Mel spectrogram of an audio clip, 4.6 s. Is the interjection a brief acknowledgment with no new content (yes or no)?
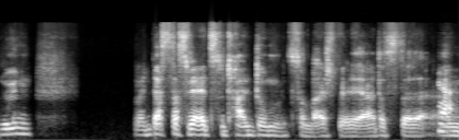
yes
